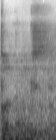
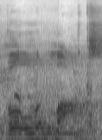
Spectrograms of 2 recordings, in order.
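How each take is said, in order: First: It is said as one joined word. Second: It is said as two separate words. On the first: The speaker calls it right. "don't say it like that, you brat. It's bullocks. Say it after me" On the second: The speaker calls it wrong. "spelled it B U L L hyphen L O C K S, bull locks. And so that's what I said"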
